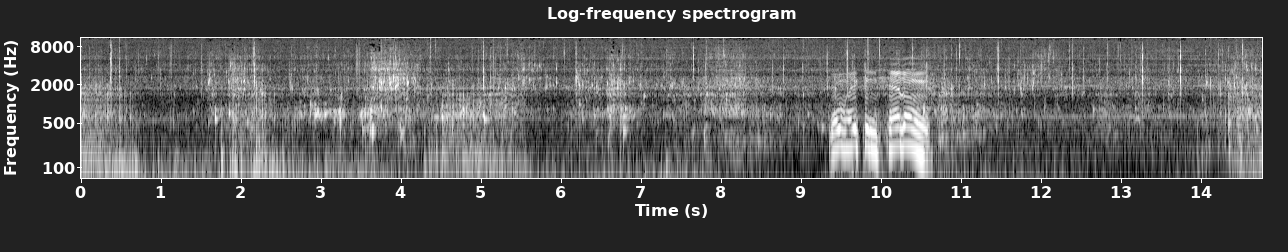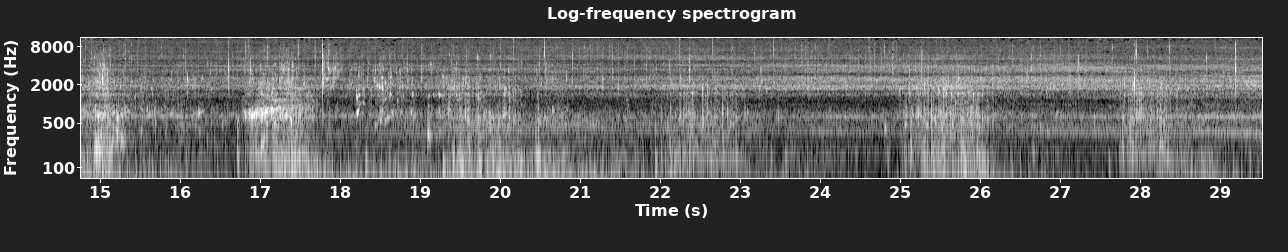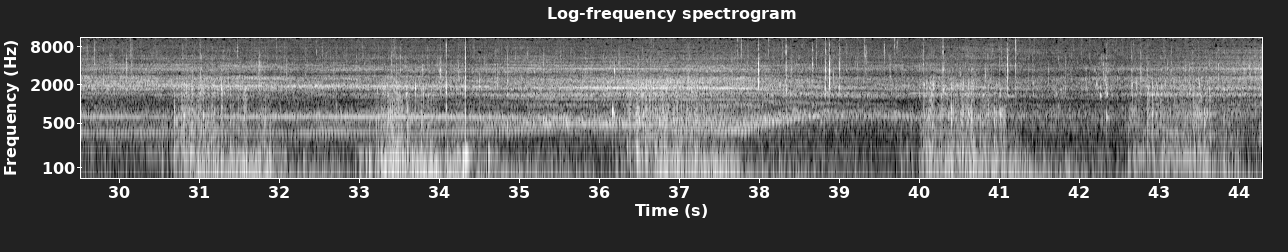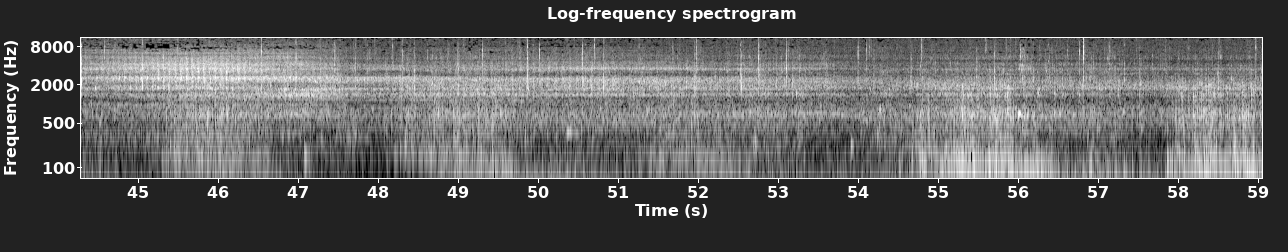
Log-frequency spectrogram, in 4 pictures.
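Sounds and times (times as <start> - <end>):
muffled underwater rushing water: 0.0 - 59.0
humming tones sliding in pitch: 10.4 - 58.6.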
